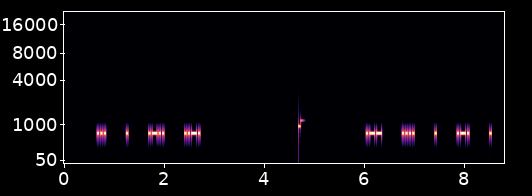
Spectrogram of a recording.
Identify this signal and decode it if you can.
Morse code, heard as a keyed tone, about 34 wpm, spaced as for 16 wpm, 690 Hz. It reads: SELF WHERE
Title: 4x Character Spacing - Top 300 Words - 35wpm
